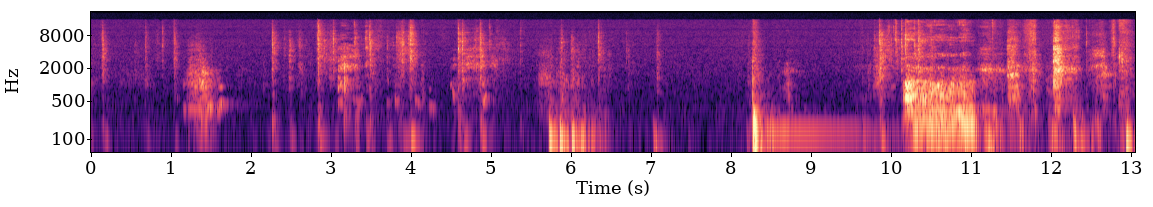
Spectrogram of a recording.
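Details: Dog making funny noises while playing indoors in a tame session: low, drawn-out growly grumbles and snuffling bursts, with a person talking and laughing in a small room.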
